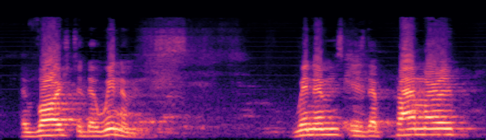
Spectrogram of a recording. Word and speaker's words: Houyhnhnms: Winims is the primary pronunciation of the word. Some also call it Houyhnhnms, all right? But Winims is the primary pronunciation. It is spelled Houyhnhnms, Winims.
